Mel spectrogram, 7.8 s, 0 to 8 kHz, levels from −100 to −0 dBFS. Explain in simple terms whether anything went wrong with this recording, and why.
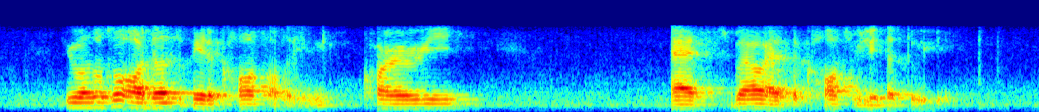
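Yes, two things went wrong. Throughout, the speech sounds thin, slightly rough and synthetic, as if heard down a phone line with nothing above about 3.6 kHz. That is the G.729 codec, a low-data internet-phone format that rebuilds each short slice of voice from a simplified model instead of sending the real sound.

From 6.95 to 7.03 s, the voice briefly turns into a stretched buzzy tone or coloured noise that fades, then sounds weak as it recovers. That is VoIP packet loss concealed by the speech codec. About 60 ms of sound never arrived, so the decoder guessed by stretching the last bit it had while lowering the volume.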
